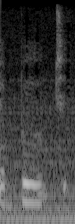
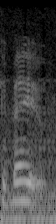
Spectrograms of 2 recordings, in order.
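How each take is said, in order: First: The second syllable sounds like the word 'boot'. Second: The vowel is the speaker's own Canadian 'ou' sound. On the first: The speaker calls it wrong. "we don't say a boot" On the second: The speaker calls it right. "which there you go"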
